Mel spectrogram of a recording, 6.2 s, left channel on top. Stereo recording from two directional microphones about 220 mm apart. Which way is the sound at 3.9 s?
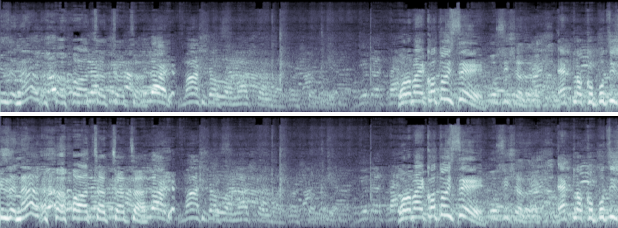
10° right (ahead or behind).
